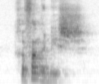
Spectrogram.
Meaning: a jail, a prison; especially an institution where convicts are incarcerated, but sometimes used more generally
- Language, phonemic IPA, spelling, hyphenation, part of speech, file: Dutch, /ɣəˈvɑ.ŋəˌnɪs/, gevangenis, ge‧van‧ge‧nis, noun, Nl-gevangenis.ogg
